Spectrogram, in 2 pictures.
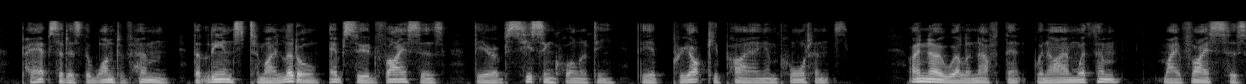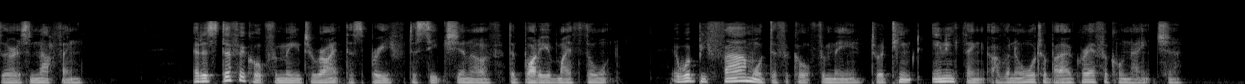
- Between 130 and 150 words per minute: No, average, 160 wpm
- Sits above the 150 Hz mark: No, very low, 95 Hz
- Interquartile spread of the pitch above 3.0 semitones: Yes, average, 3.8 semitones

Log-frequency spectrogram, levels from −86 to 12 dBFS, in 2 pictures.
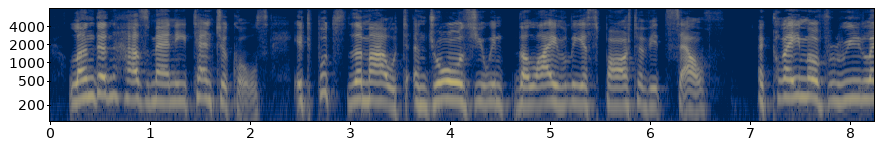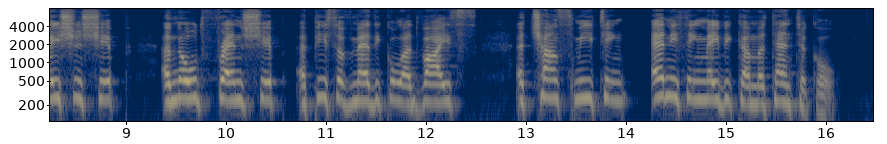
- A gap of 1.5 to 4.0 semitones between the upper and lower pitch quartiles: Yes, average, 2.9 semitones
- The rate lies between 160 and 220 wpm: No, slow, 135 wpm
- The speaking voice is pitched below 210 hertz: No, high, 230 Hz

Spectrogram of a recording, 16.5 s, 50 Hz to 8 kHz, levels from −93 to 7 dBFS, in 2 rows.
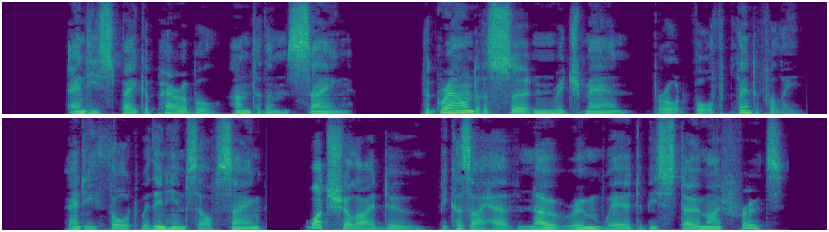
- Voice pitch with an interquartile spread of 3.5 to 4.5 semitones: Yes, average, 3.8 semitones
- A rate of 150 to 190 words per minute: No, average, 140 wpm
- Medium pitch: No, low, 105 Hz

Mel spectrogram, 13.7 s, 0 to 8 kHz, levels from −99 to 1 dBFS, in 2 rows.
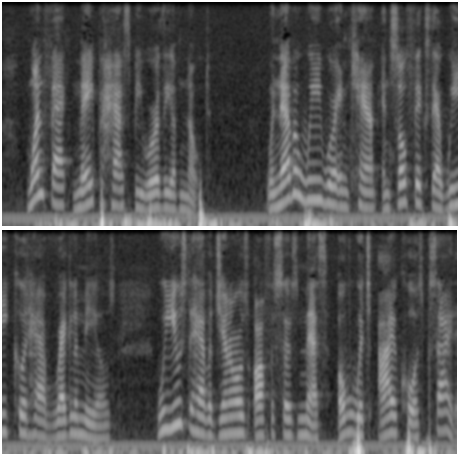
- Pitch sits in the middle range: Yes, medium, 175 Hz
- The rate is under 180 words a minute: Yes, average, 160 wpm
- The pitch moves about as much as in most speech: Yes, average, 4.1 semitones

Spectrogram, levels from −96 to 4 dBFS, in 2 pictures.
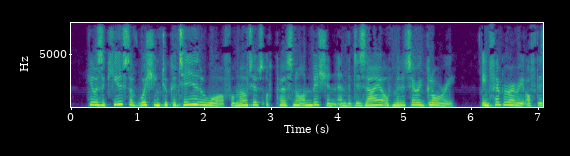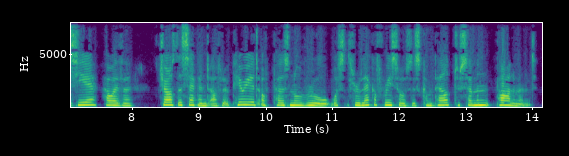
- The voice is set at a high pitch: Yes, high, 215 Hz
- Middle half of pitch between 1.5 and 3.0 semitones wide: Yes, average, 2.7 semitones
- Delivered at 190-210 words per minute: No, average, 180 wpm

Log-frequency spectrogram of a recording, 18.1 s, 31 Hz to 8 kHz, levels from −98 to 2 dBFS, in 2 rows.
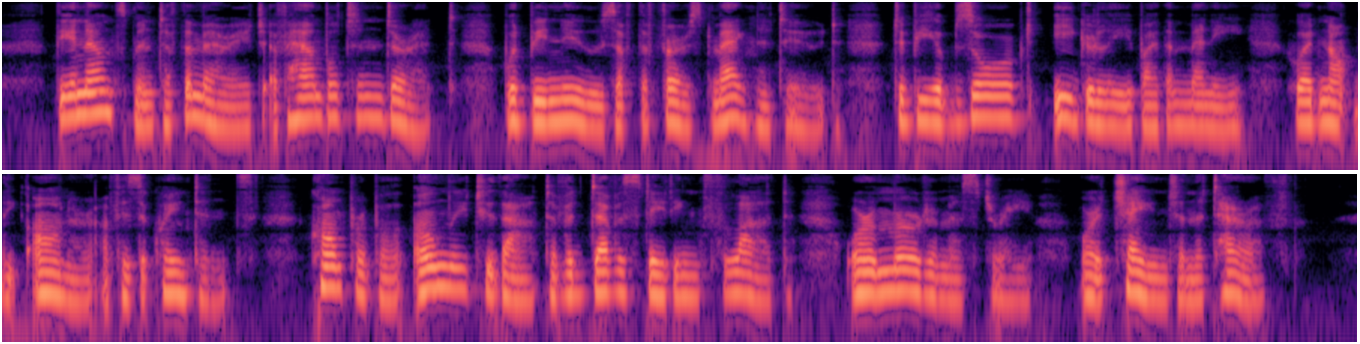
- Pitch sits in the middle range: Yes, medium, 145 Hz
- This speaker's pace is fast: No, average, 160 wpm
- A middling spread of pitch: Yes, average, 3.6 semitones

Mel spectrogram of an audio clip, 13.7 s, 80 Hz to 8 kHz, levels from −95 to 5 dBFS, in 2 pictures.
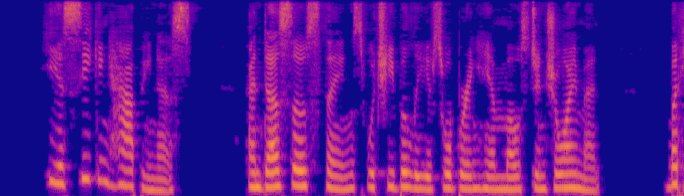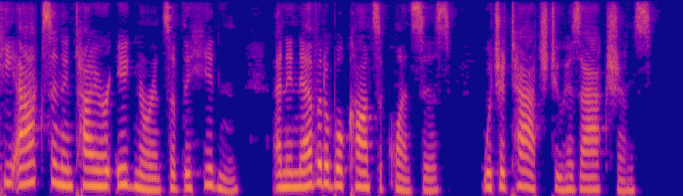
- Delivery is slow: No, average, 145 wpm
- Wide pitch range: No, average, 4.1 semitones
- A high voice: Yes, high, 210 Hz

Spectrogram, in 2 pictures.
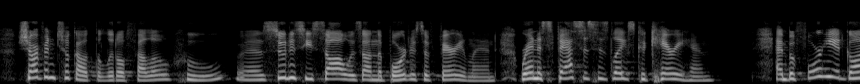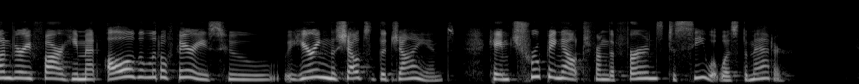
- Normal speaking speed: No, fast, 210 wpm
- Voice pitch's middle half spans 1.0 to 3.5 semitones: No, average, 4.8 semitones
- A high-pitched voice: Yes, high, 245 Hz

